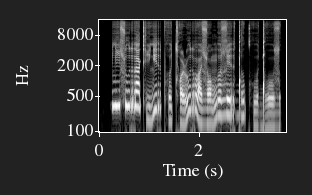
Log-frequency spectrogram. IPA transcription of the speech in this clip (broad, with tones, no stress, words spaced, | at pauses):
li˥ɬu˥ra˥kʼi˩ lʲe˥rpʰɤ˩ cʰɔ˩ɭu˥r lˠɛ˩ɮɔ˩ ŋɤ˥ɮe˥rɡ͡ǃɤ˥ kʷʰɤ˩ɡ͡ǃo˩z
